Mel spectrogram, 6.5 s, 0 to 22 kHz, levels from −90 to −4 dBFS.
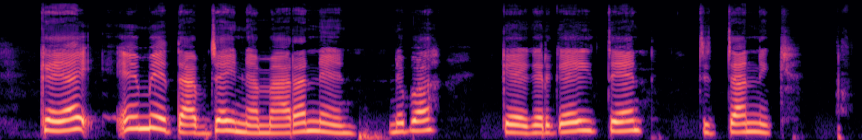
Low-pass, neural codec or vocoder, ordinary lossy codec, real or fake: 19.8 kHz; none; none; real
